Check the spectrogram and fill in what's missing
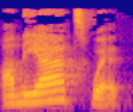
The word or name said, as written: on the outs with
